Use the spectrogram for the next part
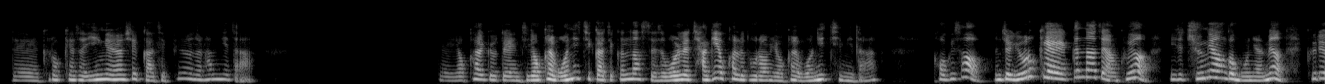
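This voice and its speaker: Middle-aged woman lecturer, mid-range voice, explains methodically with acted snippets; muffled lo-fi lecture audio. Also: medium pitch. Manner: explains step by step, acting out short quoted exchanges. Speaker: lecturer on drama therapy counseling. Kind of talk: public lecture. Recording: dull lo-fi lecture recording.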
